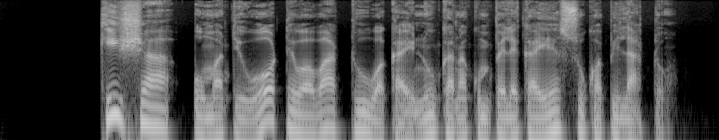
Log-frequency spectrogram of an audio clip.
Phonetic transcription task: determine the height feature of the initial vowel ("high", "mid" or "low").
high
